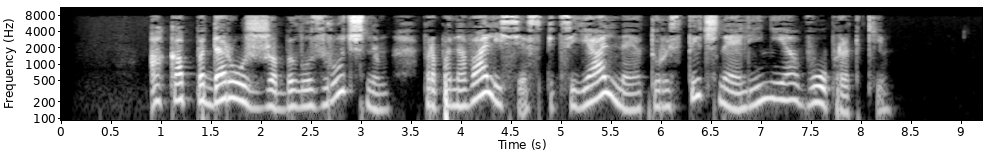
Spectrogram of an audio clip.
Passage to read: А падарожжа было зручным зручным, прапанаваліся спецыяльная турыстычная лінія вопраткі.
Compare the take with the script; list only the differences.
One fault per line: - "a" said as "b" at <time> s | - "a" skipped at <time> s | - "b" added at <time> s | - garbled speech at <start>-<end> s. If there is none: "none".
- "каб" added at 1.1 s
- "зручным" skipped at 3.2 s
